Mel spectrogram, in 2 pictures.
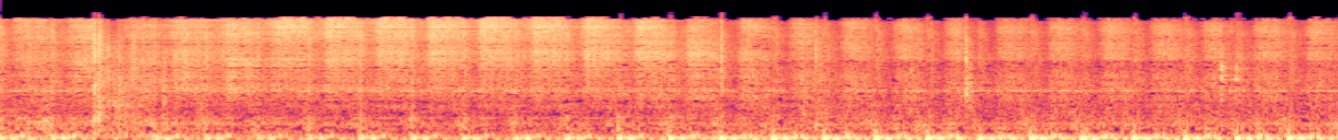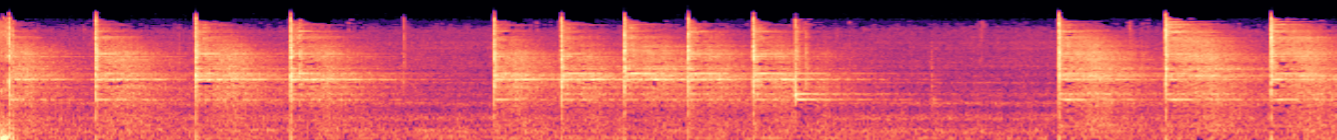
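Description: Hot steel being forged with hammer blows. For the first half there are rapid, even blows, about three a second, over a constant low rumble. After an abrupt change, slower single blows on an anvil follow, each leaving a ringing tone.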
